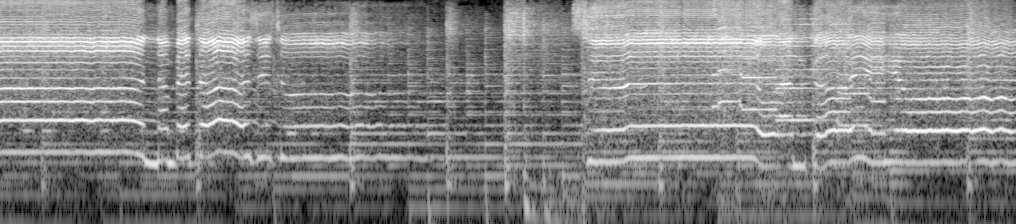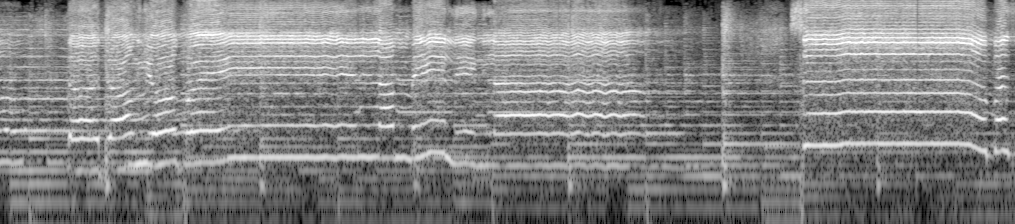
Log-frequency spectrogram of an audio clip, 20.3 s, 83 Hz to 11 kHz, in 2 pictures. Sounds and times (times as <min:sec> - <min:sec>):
Singing: 0:05.9 - 0:16.6.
